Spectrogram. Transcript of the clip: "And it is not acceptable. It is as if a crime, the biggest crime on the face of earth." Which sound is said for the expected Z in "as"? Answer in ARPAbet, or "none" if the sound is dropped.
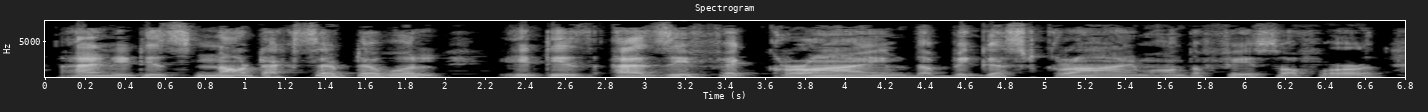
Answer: Z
